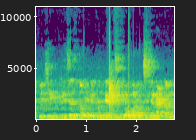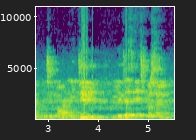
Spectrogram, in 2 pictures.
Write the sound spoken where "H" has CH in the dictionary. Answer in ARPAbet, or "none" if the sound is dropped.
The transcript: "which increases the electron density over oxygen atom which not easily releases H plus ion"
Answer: S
